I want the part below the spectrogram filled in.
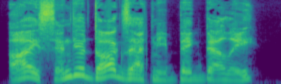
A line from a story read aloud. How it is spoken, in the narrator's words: sneered Conan with bitter scorn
